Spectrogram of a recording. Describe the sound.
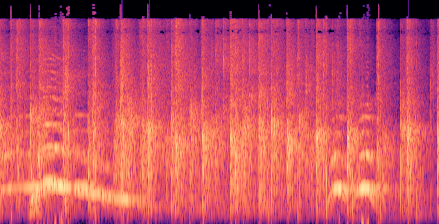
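A crowd claps steadily throughout, a dense rattling applause at full volume, with a sliding whistle near the start and short whoops or voices rising above the clapping later on.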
